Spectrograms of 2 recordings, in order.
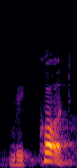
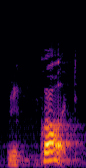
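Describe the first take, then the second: First: The stress is on the second syllable. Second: The same.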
